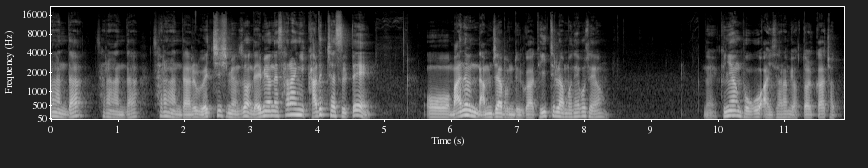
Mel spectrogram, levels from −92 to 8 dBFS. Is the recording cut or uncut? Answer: cut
